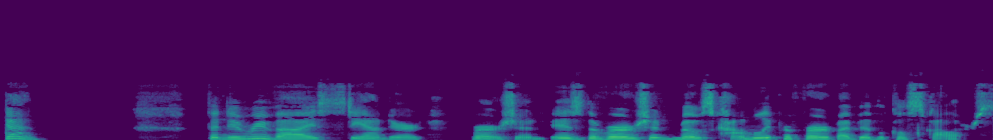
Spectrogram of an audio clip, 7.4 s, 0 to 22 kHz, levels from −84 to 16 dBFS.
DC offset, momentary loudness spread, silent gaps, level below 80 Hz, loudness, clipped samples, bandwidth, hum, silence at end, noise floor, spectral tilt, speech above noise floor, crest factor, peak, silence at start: under 0.1%; 11 LU; 0.43-0.94 s, 1.42-1.54 s, 3.38-3.53 s; -72 dBFS; -25 LUFS; under 0.1%; 9.4 kHz; none; 0 s; -52 dBFS; -3.5 dB/octave; 27 dB; 18 dB; -8 dBFS; 0.05 s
